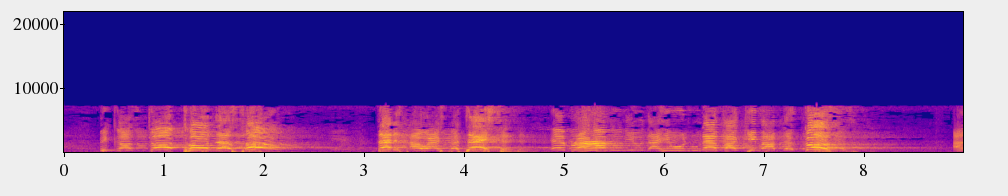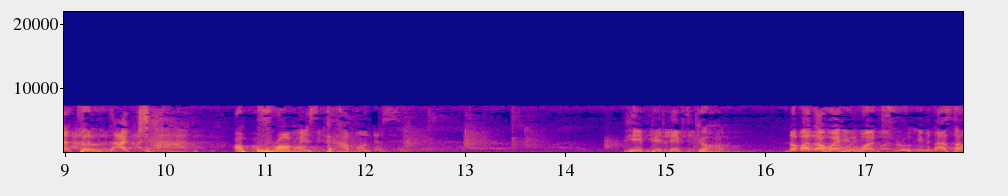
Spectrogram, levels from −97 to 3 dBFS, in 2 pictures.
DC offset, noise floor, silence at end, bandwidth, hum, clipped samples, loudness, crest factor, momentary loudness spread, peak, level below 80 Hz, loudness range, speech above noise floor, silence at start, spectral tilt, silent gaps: under 0.1%; -55 dBFS; 0 s; 7.6 kHz; none; under 0.1%; -15 LUFS; 18 dB; 22 LU; 0 dBFS; -54 dBFS; 20 LU; 36 dB; 0.35 s; -3.5 dB/octave; none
